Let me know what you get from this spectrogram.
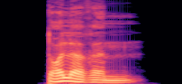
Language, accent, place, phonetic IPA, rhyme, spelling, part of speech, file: German, Germany, Berlin, [ˈdɔləʁəm], -ɔləʁəm, dollerem, adjective, De-dollerem.ogg
- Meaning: strong dative masculine/neuter singular comparative degree of doll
